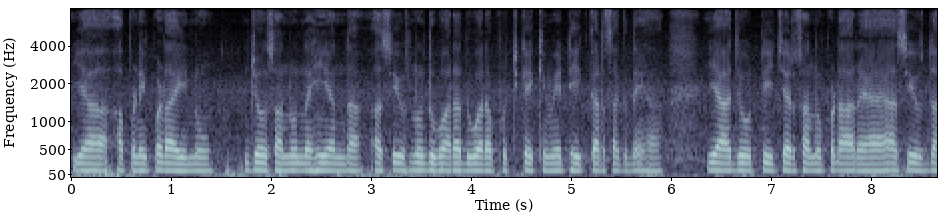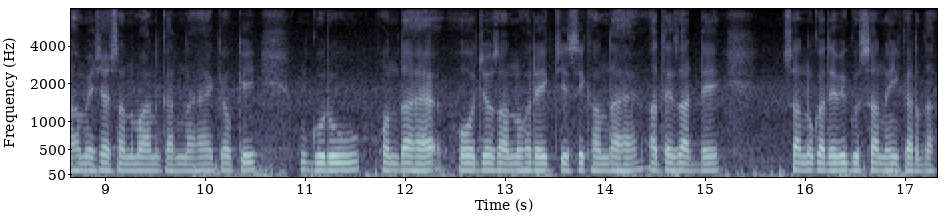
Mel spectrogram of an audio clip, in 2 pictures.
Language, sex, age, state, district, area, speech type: Punjabi, male, 18-30, Punjab, Mohali, urban, spontaneous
